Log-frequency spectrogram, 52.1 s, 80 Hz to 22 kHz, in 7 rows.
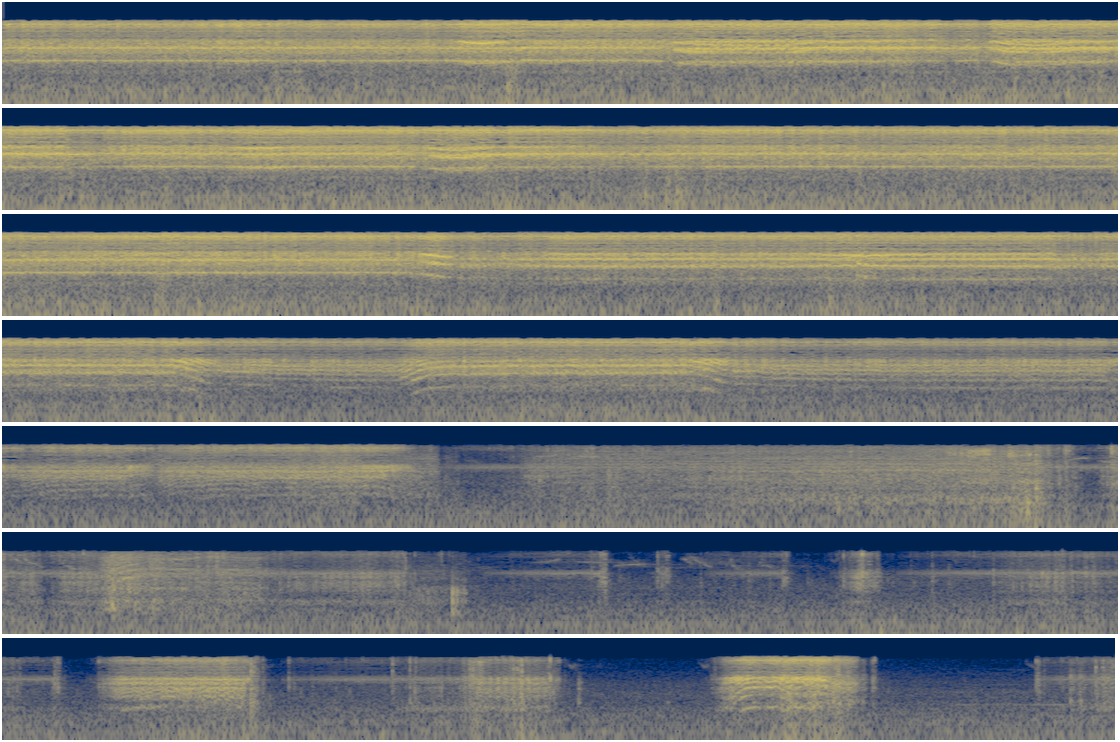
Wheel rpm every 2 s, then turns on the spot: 230, 230, 220, 230, 230, 230, 230, 230, 220, 160, 160, 140, 110, 120, 60, 50, 10, 20, 10, 10, 0, 0, 20, 10, 40, 20.
32-40 46-48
